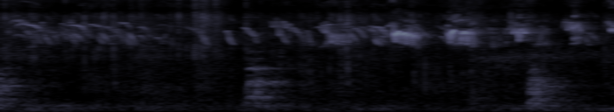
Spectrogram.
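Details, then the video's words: Baby chicks chirping in a basket: fast, piercing peeps several per second, a few standing out loudly, with one low cluck from a hen in the middle. "Baby Chicks Chirping Sounds In Tokri | Chicken's Chicks Sounds and Chickens Clucking Sounds"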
